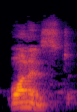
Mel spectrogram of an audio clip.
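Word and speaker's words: honest: এবার এইচ এর উচ্চারণ যদি হ না হয় তাহলে এন হয়। যেমন হি ইজ অনেস্ট, তো এখানে হ হয়নি, এখানে অনেস্ট হয়েছে, এই জন্য এইচ এর উচ্চারণ হ হয়নি বিধায় এখানে এন হয়েছে।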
